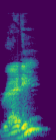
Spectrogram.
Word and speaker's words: ready: Next, we have, are you ready? – Are you ready? – Are you ready? – ¿Estás listo? ¿O estás lista? Queremos subir la voz y entonación en la primera sílaba de ready.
